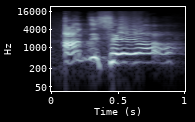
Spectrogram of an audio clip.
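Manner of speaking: high, loud call from a car. Retold or imitated. Driver hailing Auntie Sarah, high shout. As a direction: yell it from a passing car. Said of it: "somebody drive by and say".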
